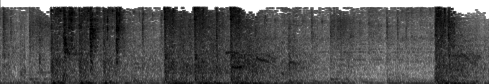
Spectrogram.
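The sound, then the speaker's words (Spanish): Gunfire from a shotgun and a pistol in an action crime film scene: many loud, sharp blasts in rapid succession, with heavy booming shots and dense bursts overlapping throughout. “Dispara a uno más y lo remata en el suelo. Tira la escopeta y saca una pistola con la que abate a otro.”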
